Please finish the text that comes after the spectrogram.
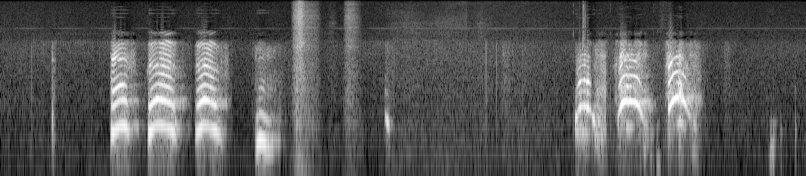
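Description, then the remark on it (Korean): A child's voice imitates the biggest kind of dog barking, heard over a phone call to a radio show, with three or four quick woofs, a short pause, then three more. The barks are fairly loud. “대형 대형 대형 강 가장 큰 강아지?”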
